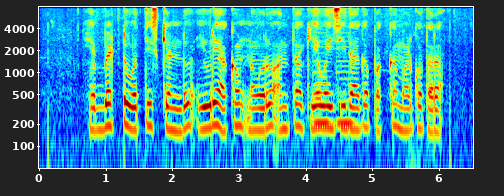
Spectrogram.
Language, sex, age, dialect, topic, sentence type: Kannada, male, 25-30, Central, banking, statement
